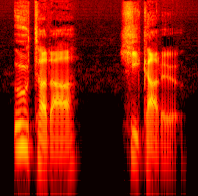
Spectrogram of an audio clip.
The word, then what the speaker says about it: Utada Hikaru: Utada Hikaru is her name.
